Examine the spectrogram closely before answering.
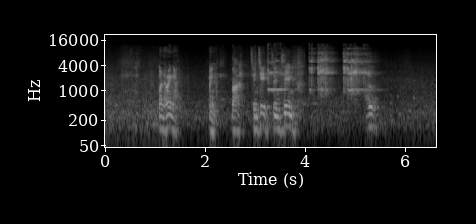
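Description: Young men call out together in a toast.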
